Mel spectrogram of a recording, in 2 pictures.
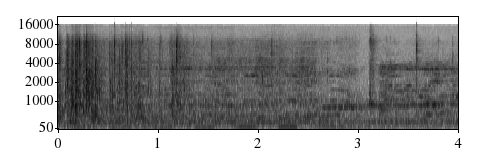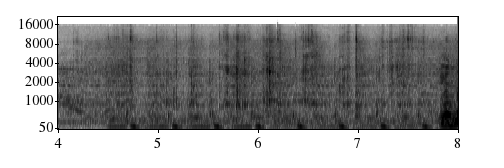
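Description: Cheetos corn puffs being crunched and chewed, with the foil snack bag crinkling near the start, over quiet background music.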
